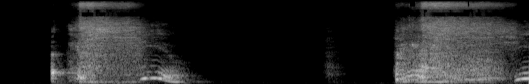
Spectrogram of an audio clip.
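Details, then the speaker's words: A male who says he is allergic to perfume, after spraying it right under his nose, gives two forceful sneezes separated by a pause with a faint sniff; repeated perfume-triggered sneezing. "Sometimes I get tired of sneezing so much. I guess I should try to avoid spraying perfume right under my nose."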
